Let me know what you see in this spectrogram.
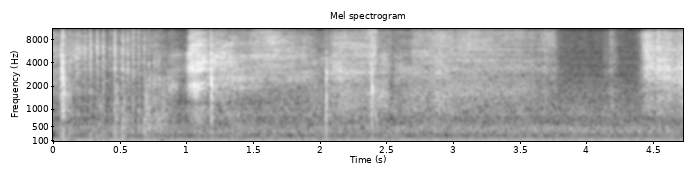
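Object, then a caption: Paperback book paper pages. Fingertips with long nails rub and scratch the surface of thick paper pages in an open paperback book held in one hand. The result is a dry, bright rustling and scraping over a steady low hum, broken by a few sharp ticks.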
